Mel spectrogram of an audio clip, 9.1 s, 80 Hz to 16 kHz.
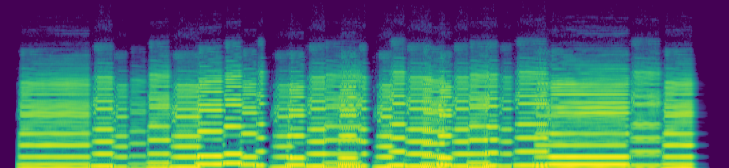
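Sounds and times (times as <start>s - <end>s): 
bass clarinet: 0.2s - 8.9s.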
